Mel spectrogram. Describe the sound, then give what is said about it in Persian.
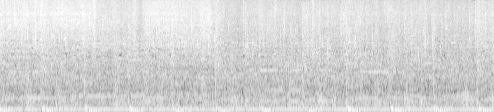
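Water sloshes and splashes steadily in a large bowl of water as pomegranates are washed and seeded, with irregular wet bursts and clicks, over a constant low hum from a wall-mounted boiler, with a refrigerator sometimes running. “حالا این صدایی که شما میشنوید صدای آبه که من دارم انار.”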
